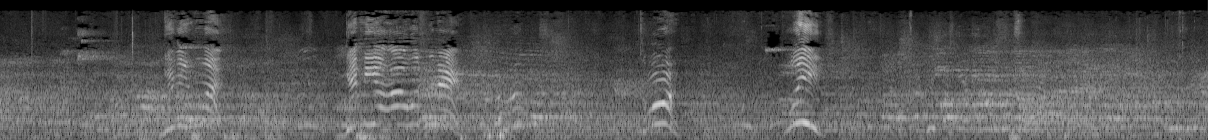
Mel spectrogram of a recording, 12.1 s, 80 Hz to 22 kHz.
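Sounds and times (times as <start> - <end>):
hum of chatter: 0.0 - 12.0
sneaker squeaking on gym floor: 0.5 - 2.4, 7.5 - 8.0.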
